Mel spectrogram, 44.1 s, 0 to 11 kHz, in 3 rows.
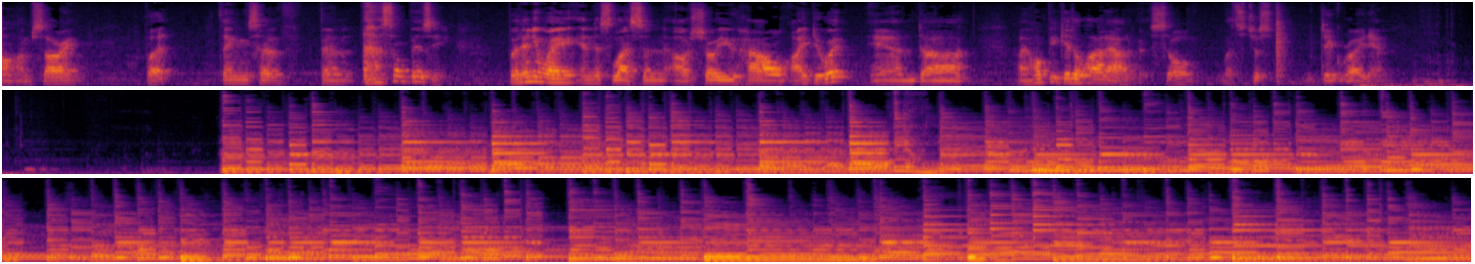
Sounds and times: Strum: 13.4s - 44.1s
Acoustic guitar: 13.6s - 44.1s.

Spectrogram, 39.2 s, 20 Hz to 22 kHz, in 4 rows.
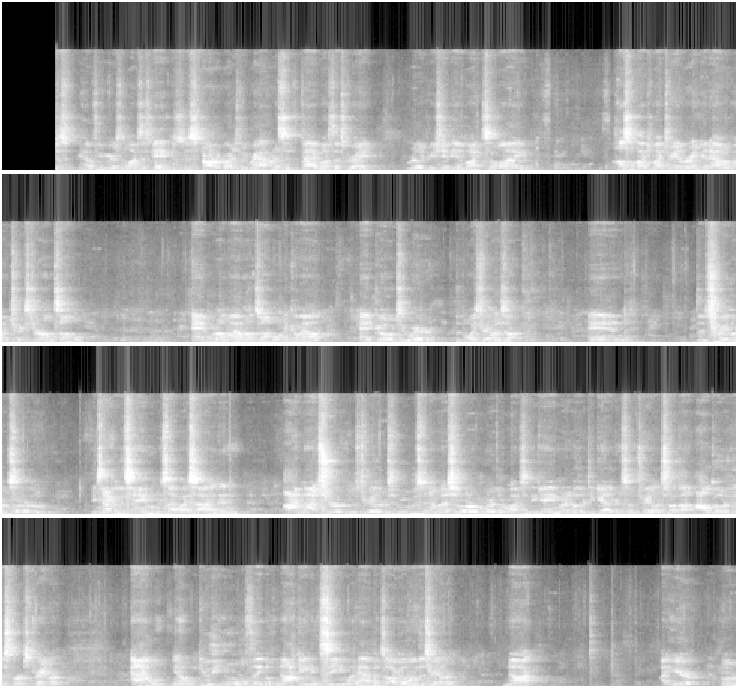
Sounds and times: Speech: 0.7s - 39.1s.

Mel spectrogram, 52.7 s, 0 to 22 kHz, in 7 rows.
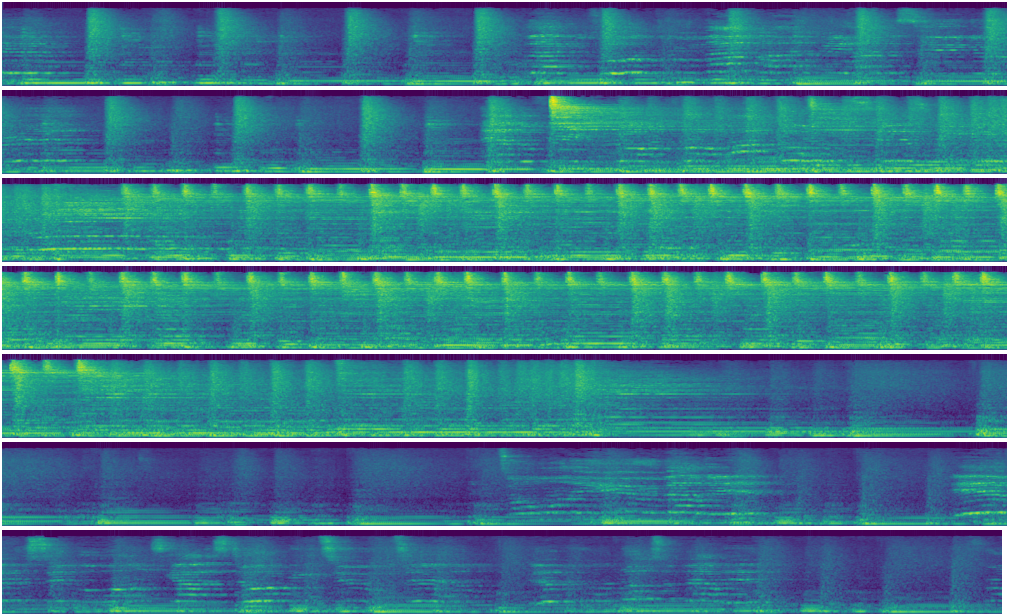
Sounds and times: Music: 0.0s - 52.7s
Female singing: 3.8s - 8.2s, 11.2s - 18.0s.

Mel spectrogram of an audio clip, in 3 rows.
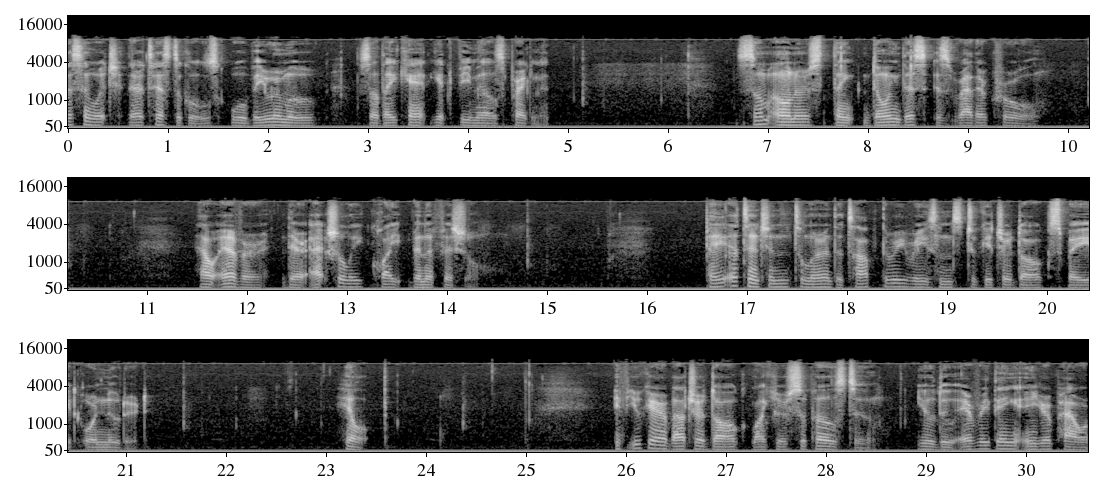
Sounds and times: Speech: 0.0s - 4.9s, 6.7s - 9.8s, 11.5s - 14.5s, 16.6s - 21.3s, 23.1s - 23.7s, 25.9s - 30.6s.

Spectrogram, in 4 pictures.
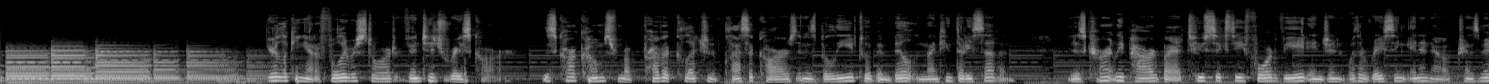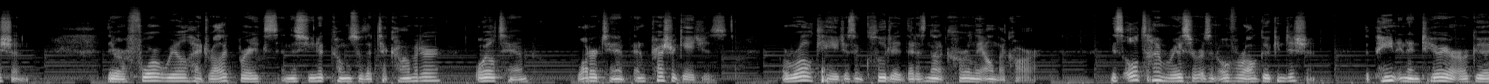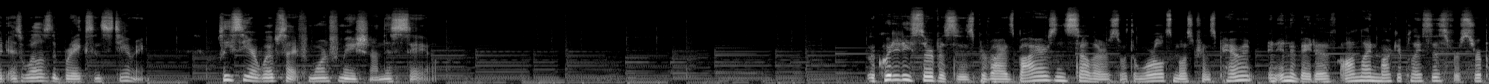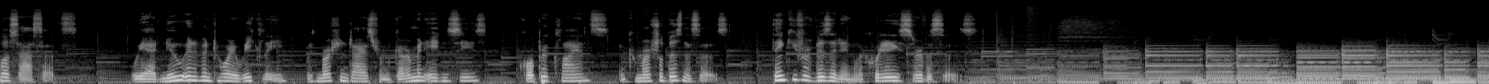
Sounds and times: Music: 0.0s - 59.5s
Speech: 2.7s - 15.2s, 15.8s - 25.3s, 26.0s - 31.3s, 32.0s - 34.2s, 38.5s - 54.4s.

